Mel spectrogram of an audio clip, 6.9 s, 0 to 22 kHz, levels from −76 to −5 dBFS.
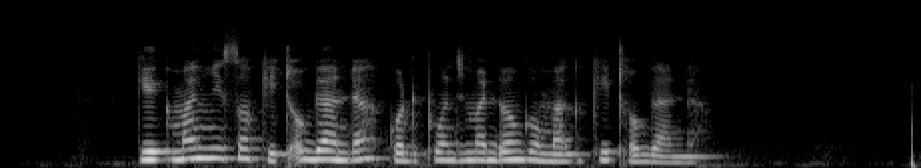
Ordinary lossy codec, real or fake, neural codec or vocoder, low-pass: none; fake; autoencoder, 48 kHz, 32 numbers a frame, DAC-VAE, trained on Japanese speech; 10.8 kHz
